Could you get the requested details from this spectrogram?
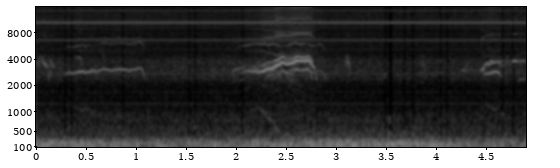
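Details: Bald eagle nestlings fed seal placenta by their mother, the youngest fending off a sibling. Only a few brief high whistles, one louder wavering note near the middle, with a steady low rumble throughout.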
